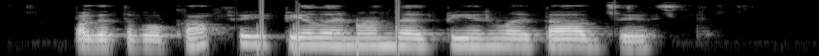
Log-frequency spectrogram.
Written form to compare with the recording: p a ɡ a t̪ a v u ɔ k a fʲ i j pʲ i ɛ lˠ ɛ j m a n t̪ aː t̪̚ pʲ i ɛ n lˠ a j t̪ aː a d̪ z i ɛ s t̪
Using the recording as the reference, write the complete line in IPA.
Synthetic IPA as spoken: p a ɡ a t̪ a v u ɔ k a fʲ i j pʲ i ɛ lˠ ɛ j m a n d̪ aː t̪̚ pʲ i ɛ n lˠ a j t̪ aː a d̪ z i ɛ s t̪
